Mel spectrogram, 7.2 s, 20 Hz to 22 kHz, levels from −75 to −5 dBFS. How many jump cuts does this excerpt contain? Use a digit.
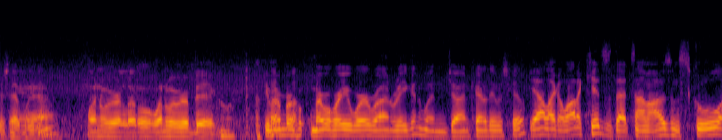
1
